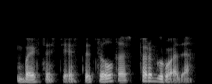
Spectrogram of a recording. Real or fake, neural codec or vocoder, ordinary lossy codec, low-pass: real; none; MP3, 24 kbps; 3.6 kHz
